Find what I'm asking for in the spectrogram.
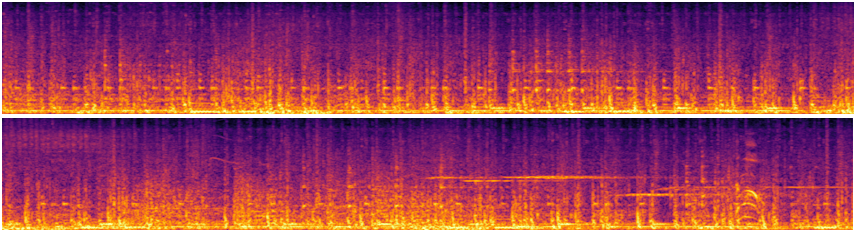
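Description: Horse hooves clip-clop steadily in the game Red Dead Redemption, a rhythmic trot mixed with game ambience and low mechanical noise, while a voice speaks now and then.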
